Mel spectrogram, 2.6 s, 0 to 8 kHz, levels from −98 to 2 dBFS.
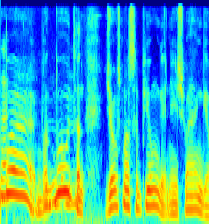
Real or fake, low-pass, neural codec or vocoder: real; 7.2 kHz; none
